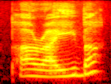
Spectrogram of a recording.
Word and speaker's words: Paraiba: probably um me included but I did actually write down uh according to the trailer what it sounds like and uh it sounds like pariba paraiba paraiba it was or something so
